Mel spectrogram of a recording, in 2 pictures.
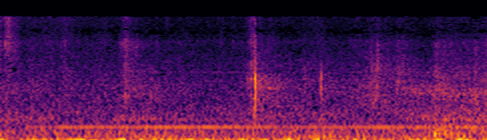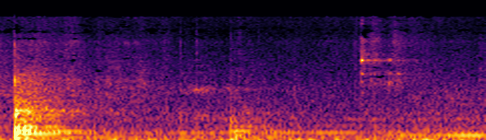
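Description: Handling noise: a single sharp knock about halfway through with a brief ringing after it, and a few small clicks over a faint steady hum.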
